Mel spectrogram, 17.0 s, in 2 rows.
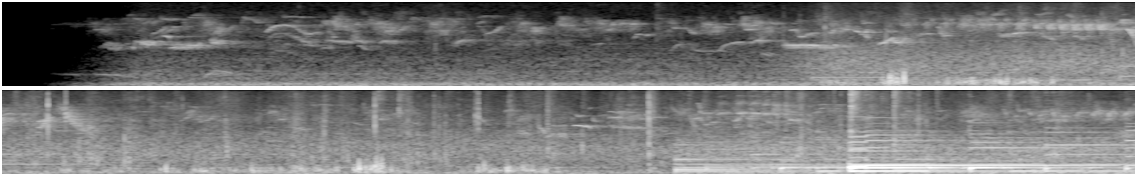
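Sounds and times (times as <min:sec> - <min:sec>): songbirds singing: 0:00.5 - 0:17.0.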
